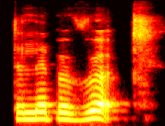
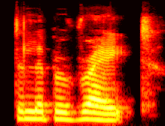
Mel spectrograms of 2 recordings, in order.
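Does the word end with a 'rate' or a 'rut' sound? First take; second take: rut; rate. First: The final syllable sounds like 'rut'. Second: The final syllable sounds like 'rate'. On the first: It is an adjective meaning done on purpose. "The end sound, which is different to the other one, is rut" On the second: It is a verb meaning to consider carefully. "And the sound at the end is rate"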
